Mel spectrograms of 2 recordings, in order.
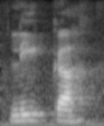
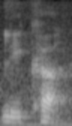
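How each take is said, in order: First: The k is said without a breath of aspiration. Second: The k is followed by a strong breath of aspiration. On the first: This is how most speakers say it. "the usual lack of such aspiration. So most people would say" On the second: This marks the speaker as from the north. "In the north they say"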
